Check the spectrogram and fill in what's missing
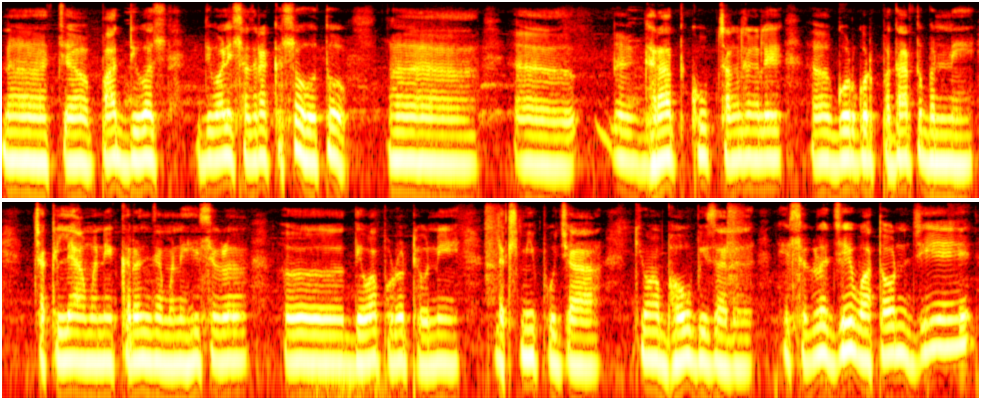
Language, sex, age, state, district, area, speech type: Marathi, male, 45-60, Maharashtra, Sangli, urban, spontaneous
